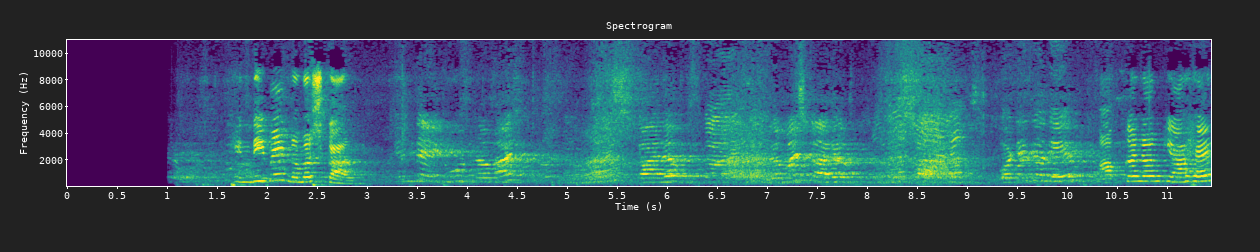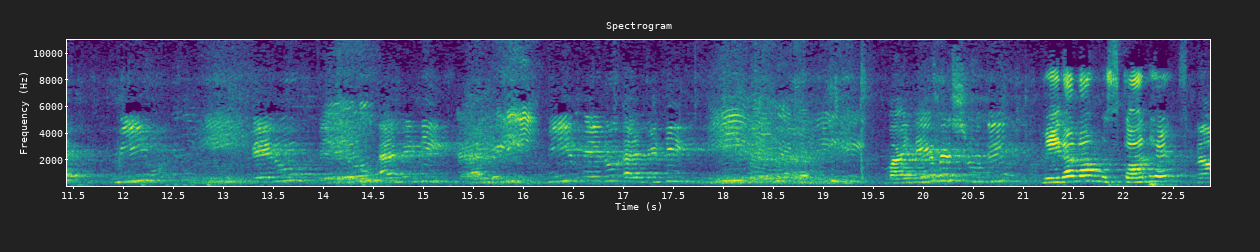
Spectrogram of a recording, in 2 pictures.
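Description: Young girls speak in turn through microphones, heard over loudspeakers outdoors.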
